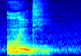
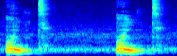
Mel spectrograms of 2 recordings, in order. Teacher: UND, fala undi, achando que a letra D soa realmente como D, mas não soa, soa como T de tatu.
